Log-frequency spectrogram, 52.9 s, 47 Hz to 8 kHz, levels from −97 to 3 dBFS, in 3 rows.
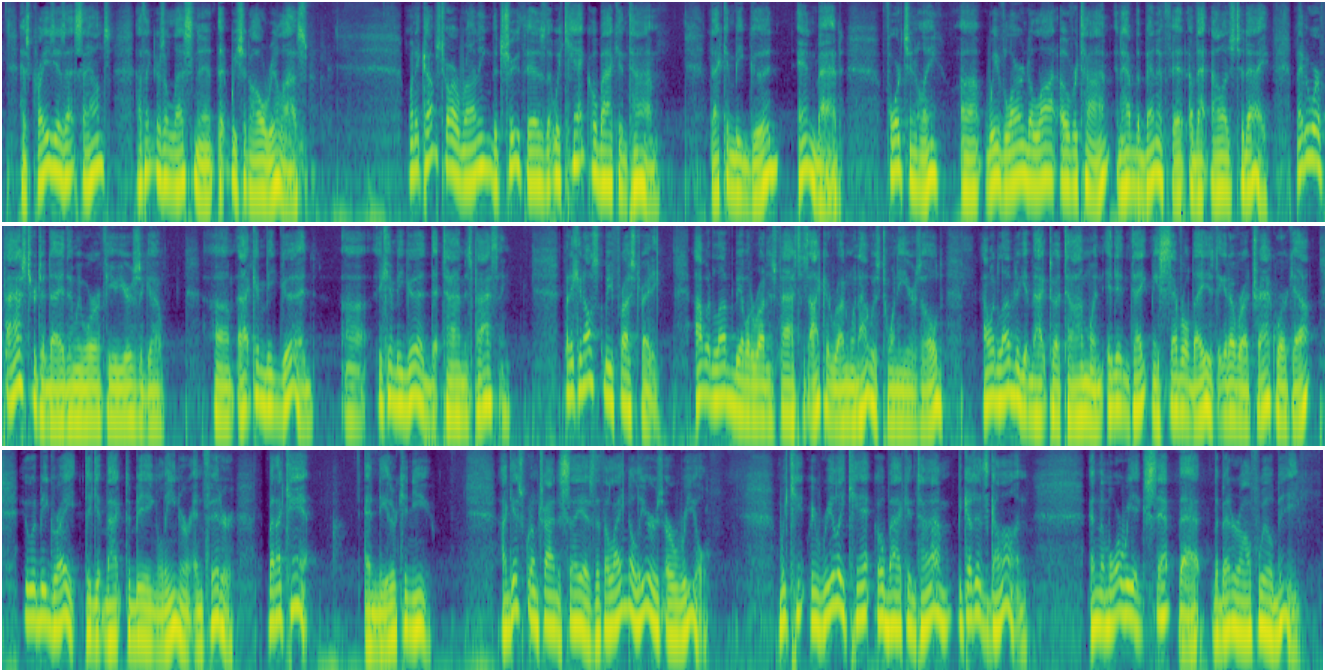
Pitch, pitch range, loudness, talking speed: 120 Hz, 105-140 Hz, -12 LUFS, 210 wpm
